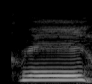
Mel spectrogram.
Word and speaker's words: Crayola: They're from Crayola. That's how you say it. You have to put the la in there. Crayola.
